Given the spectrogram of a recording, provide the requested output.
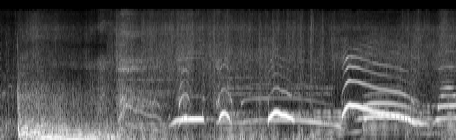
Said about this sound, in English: Wow, all I can say is wow. That was some... Explosion, mister.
